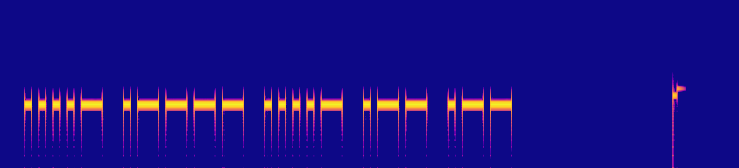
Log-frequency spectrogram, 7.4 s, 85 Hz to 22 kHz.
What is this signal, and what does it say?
Morse code, heard as a keyed tone, about 17 wpm, 700 Hz. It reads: 414WW
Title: Five Challenging Letter-Number Combinations 17wpm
